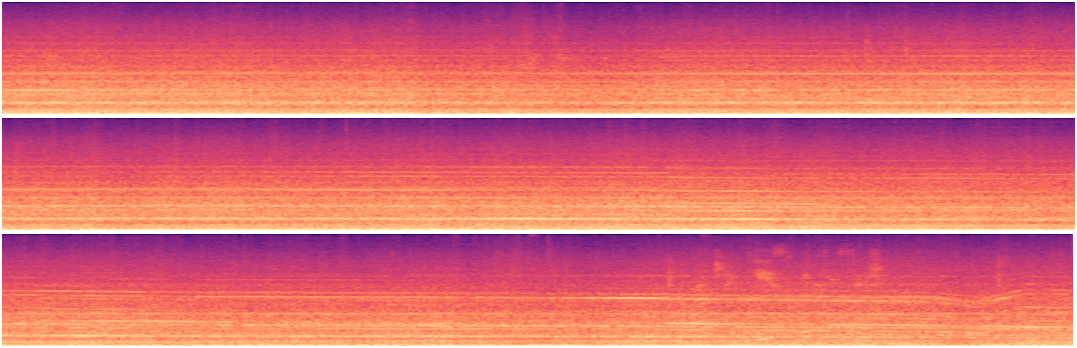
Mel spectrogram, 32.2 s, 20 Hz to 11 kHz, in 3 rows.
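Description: Interior ride noise of a 2013 New Flyer D60LFR articulated diesel bus on the move: a steady low rumble with several steady whining tones, which slowly drop in pitch through the second half. Near the end a short higher gliding tone appears.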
